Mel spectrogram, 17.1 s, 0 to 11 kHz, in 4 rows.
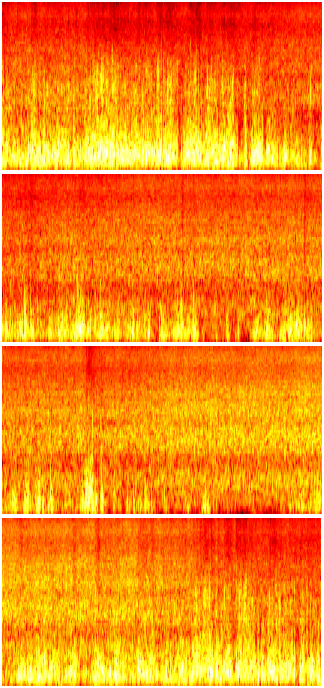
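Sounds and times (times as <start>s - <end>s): sea waves breaking: 0.0s - 17.0s
wind buffeting microphone: 0.0s - 17.0s.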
